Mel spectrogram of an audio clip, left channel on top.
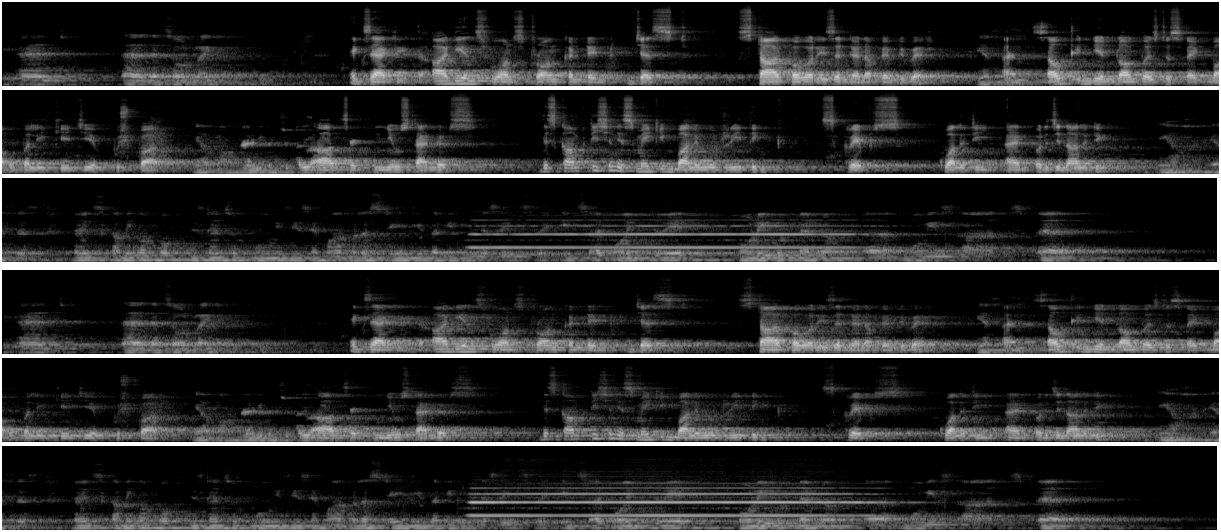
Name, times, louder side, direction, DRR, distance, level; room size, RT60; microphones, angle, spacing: voice 1, 0.1-0.5 1.2-2.3 9.7-10.1 14.1-15.3 23.7-35.0, equal, 10° right, 0 dB, 1.1 m, -34 dB
voice 2, 3.5-6.7 7.4-9.3 10.0-13.8 14.6-14.8 15.1-16.9 17.5-19.8 20.4-21.1 21.6-23.2, left 2 dB, 50° left, 9 dB, 0.6 m, -24 dB
Wind instrument woodwind instrument, 29.0-33.3 33.8-33.9, right 7 dB, 45° right, 0.5 m, -27 dB
18.0 x 9.8 x 5.4 m, 2.5 s
head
